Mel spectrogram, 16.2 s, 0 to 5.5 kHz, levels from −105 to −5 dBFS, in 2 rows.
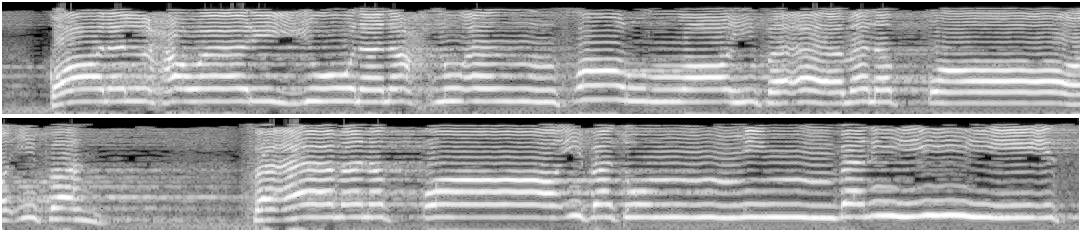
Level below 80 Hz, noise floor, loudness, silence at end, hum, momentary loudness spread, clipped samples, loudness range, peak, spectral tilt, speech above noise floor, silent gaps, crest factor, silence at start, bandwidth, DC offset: -46 dBFS; -29 dBFS; -8 LUFS; 0 s; none; 7 LU; under 0.1%; 2 LU; 0 dBFS; -5 dB/octave; 20 dB; none; 8 dB; 0 s; 5 kHz; under 0.1%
